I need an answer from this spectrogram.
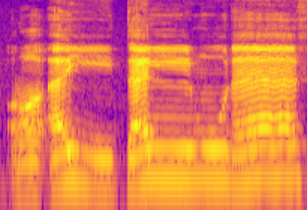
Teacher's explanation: bila sebut ya lin, kita kena turunkan suara ke bawah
